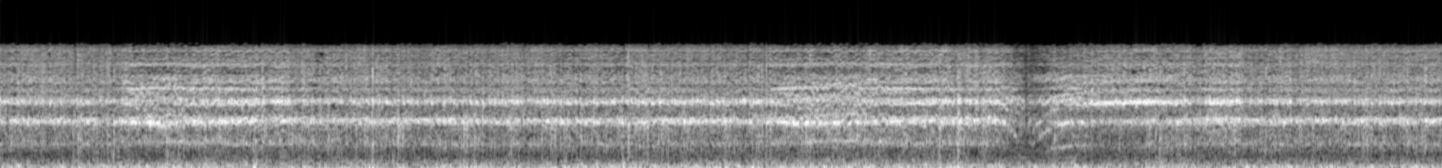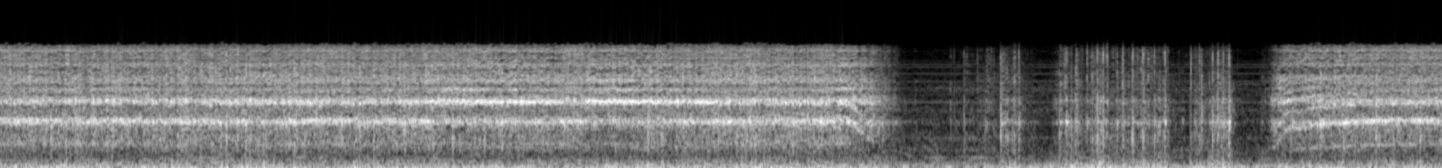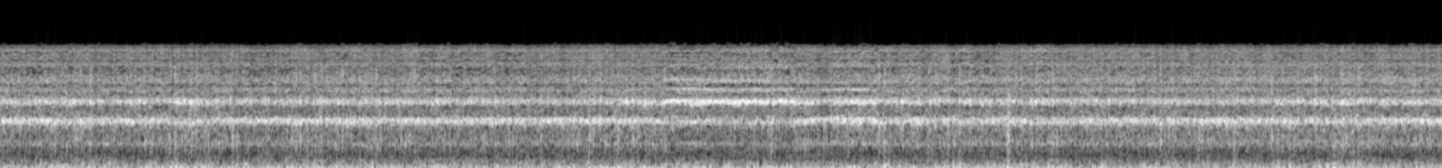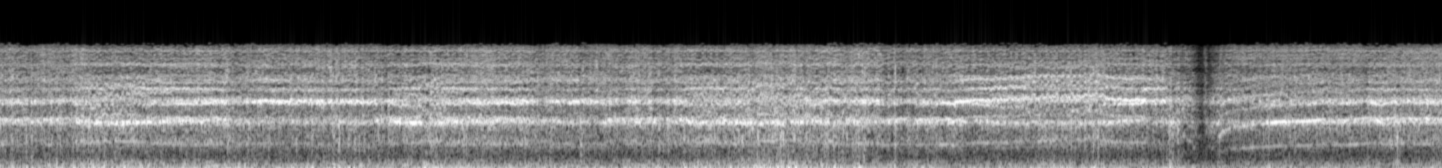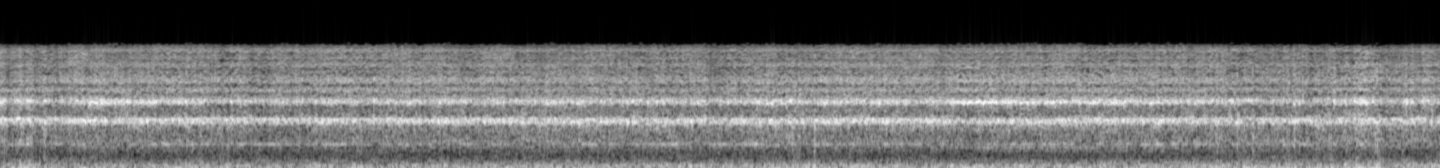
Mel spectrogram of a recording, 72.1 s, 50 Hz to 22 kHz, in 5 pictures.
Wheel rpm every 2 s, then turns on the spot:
160, 160, 160, 160, 160, 140, 160, 160, 160, 160, 160, 100, 10, 50, 160, 160, 160, 160, 160, 160, 160, 160, 160, 160, 160, 160, 160, 130, 160, 160, 160, 160, 160, 160, 160, 160.
22-26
